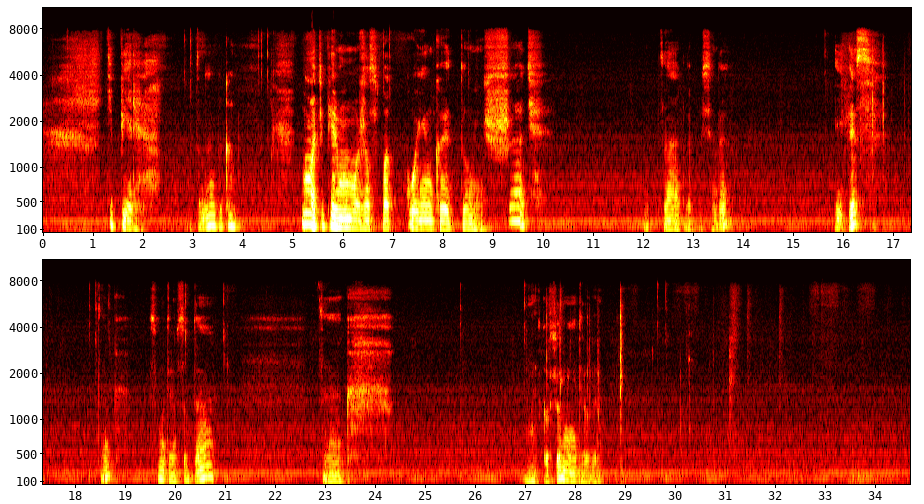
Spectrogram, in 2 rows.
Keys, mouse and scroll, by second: 6.7 drag, 8.4 click, 18.6-23.4 middle drag, 25.6-28.1 drag, 28.1 ctrl+z, 29.6 click.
